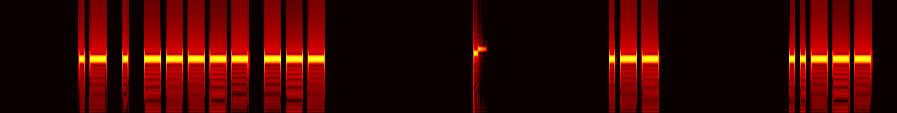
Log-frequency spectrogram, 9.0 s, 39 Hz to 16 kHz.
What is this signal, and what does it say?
Morse code, heard as a keyed tone, about 22 wpm, spaced as for 13 wpm, 700 Hz. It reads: AE0O W2
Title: USA Call Signs - 4 Characters - 8x Character Spacing - 22wpm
